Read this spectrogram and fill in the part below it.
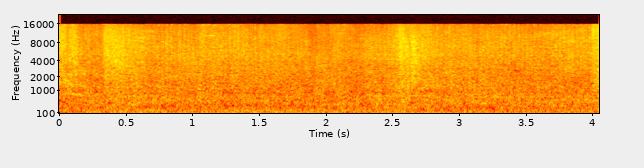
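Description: Bodies thud against a vehicle.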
